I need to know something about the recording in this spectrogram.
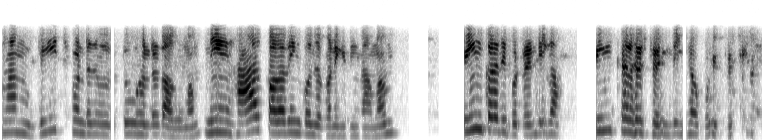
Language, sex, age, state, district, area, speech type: Tamil, male, 18-30, Tamil Nadu, Sivaganga, rural, conversation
